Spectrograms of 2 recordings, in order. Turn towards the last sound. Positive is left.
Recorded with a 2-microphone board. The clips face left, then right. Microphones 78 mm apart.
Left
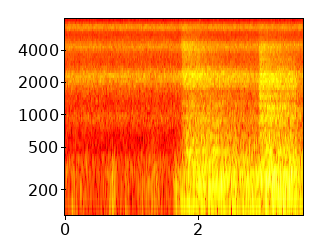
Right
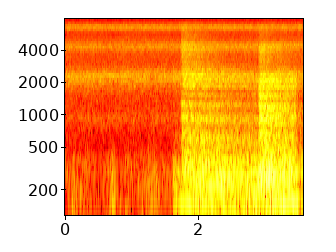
turn(degrees=-20)  # may be behind; listen again after turning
